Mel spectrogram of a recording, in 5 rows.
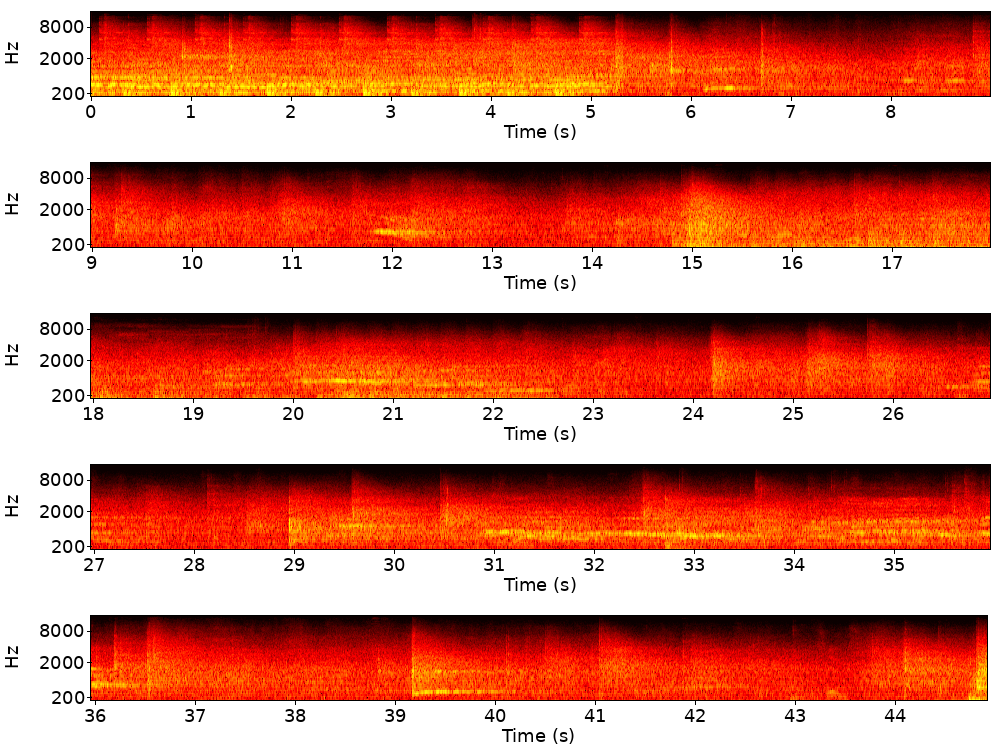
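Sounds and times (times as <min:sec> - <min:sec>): hockey sticks and puck clacking: 0:00.2 - 0:02.6, 0:05.0 - 0:31.0, 0:32.3 - 0:34.6, 0:35.5 - 0:44.9
people shouting: 0:06.0 - 0:06.8, 0:11.8 - 0:12.6, 0:19.0 - 0:22.7, 0:39.1 - 0:40.4
low rumble: 0:15.0 - 0:22.8.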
